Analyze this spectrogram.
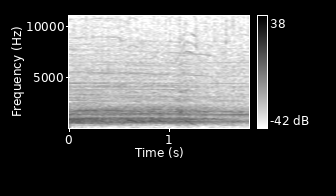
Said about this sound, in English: Because I'm going to say this once more, and I want you to cheer like your favorite team is in, you know, playing. You have the best pastors in the world.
